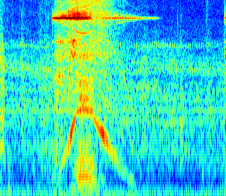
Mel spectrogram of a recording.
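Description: RC plane control servo whining as it drives the control surface one way and back, a smooth rising-then-falling whine with a thin high whistle, starting about half a second in and lasting nearly a second, over a steady low hum. The servo is being exercised to check the linkages after the ailerons acted up.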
